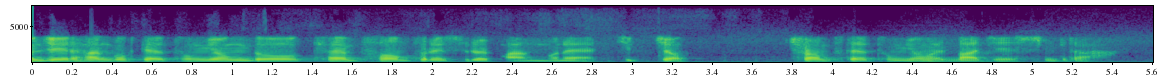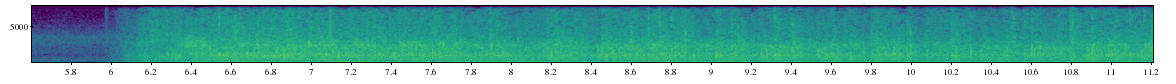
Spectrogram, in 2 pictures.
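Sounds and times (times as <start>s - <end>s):
speech: 0.0s - 5.4s
applause from a large crowd: 6.0s - 11.2s.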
